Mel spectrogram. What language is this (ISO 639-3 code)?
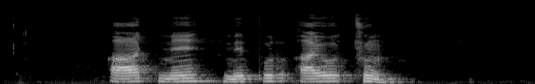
gig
